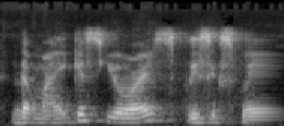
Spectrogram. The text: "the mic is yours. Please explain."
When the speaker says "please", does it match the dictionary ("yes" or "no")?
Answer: no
